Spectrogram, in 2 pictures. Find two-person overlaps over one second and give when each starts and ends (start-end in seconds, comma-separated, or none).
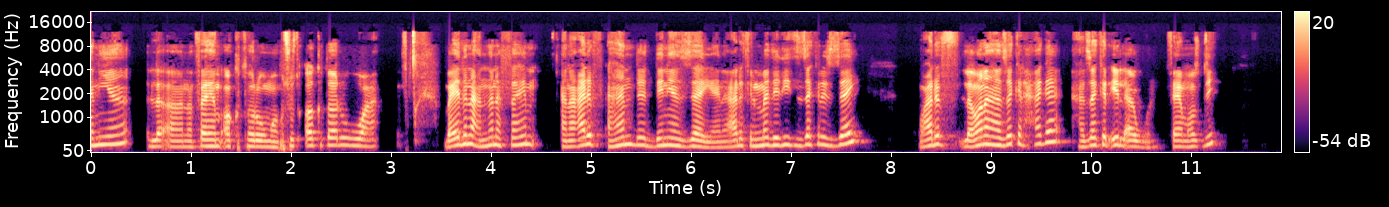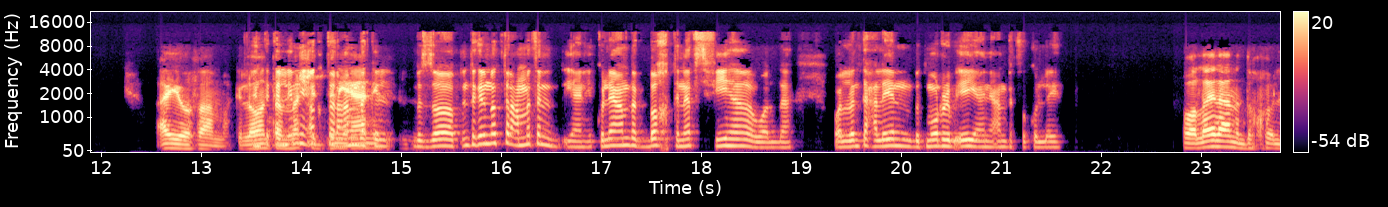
13.5-15.3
